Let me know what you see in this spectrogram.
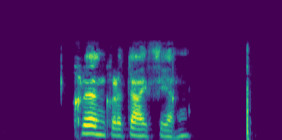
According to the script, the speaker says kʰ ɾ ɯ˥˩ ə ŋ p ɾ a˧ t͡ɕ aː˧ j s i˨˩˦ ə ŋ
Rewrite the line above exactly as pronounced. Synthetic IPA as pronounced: kʰ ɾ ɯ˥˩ ə ŋ k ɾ a˧ t͡ɕ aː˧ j s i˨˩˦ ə ŋ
